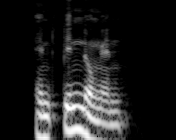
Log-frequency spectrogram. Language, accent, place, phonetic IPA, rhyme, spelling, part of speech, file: German, Germany, Berlin, [ɛntˈbɪndʊŋən], -ɪndʊŋən, Entbindungen, noun, De-Entbindungen.ogg
- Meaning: plural of Entbindung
